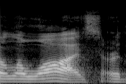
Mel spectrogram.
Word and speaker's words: Lwa: But the Lwas, it's L-W-A. L-L-W-A is how it's spelled.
